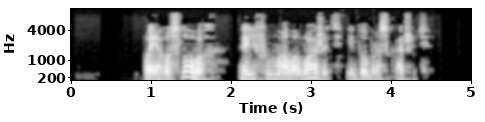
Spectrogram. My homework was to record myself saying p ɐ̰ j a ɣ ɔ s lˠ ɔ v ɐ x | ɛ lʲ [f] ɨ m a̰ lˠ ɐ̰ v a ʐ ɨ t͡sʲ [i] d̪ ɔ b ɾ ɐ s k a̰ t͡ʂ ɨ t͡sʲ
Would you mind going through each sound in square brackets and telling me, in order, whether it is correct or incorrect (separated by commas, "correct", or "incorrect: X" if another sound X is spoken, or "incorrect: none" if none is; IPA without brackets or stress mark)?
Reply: correct, correct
